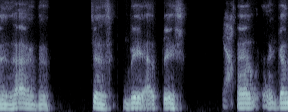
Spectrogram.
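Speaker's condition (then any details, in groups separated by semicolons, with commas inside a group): ALS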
